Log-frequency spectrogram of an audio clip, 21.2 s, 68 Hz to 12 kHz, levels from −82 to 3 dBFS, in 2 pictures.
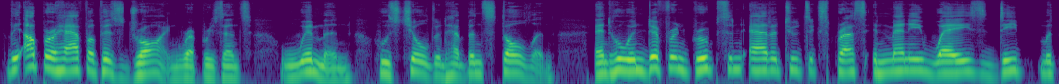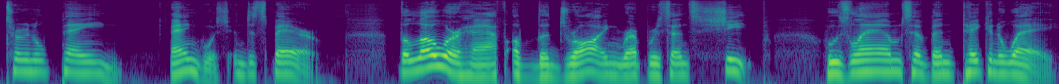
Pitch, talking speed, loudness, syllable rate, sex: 130 Hz, 125 wpm, -20 LUFS, 4.0 syllables/s, male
